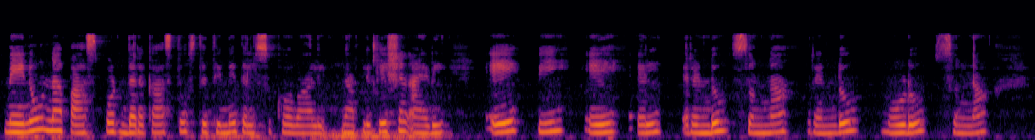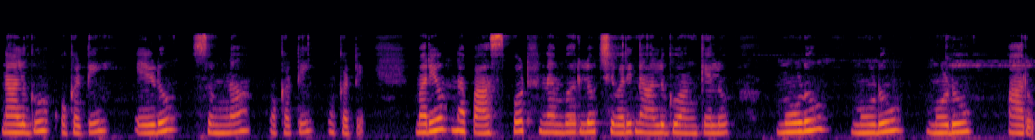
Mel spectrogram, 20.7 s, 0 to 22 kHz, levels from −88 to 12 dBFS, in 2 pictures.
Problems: background sounds at intervals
